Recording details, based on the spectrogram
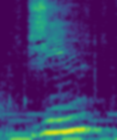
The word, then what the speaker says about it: gin: termina em N. Então, isto significa que os portugueses devem dizer gin ou gin, quando muito, não é? Gin, como se tivesse quase um Ezinho no fim, mas que não está na grafia.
